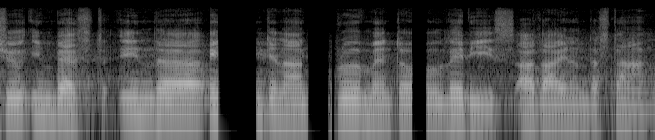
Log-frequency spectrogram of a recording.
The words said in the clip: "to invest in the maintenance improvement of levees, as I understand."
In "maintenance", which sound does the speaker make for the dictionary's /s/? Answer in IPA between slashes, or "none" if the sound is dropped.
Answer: none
